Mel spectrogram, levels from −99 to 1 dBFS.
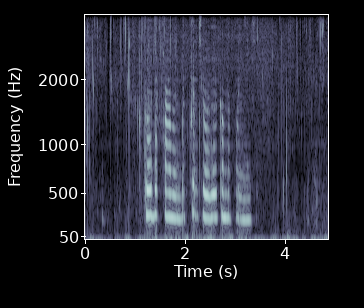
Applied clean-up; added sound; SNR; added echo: neural separator model SepFormer WHAMR!.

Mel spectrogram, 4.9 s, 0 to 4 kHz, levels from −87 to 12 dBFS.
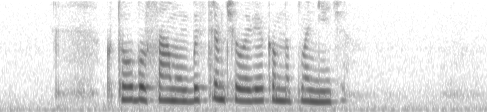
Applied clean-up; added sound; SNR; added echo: none; none; none; none.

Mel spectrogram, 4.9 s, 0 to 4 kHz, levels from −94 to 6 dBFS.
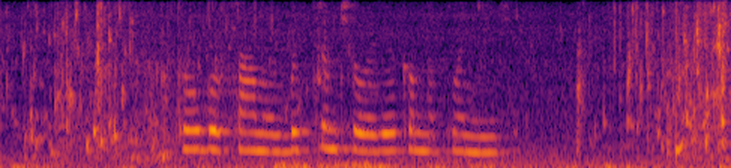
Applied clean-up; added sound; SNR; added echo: none; Waves, surf; 3 dB; reverberation time 0.5 s.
